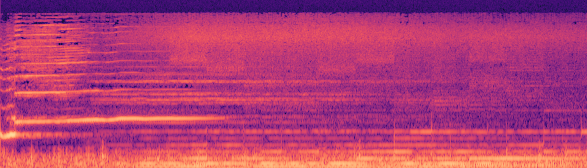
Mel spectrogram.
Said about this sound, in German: So klingt ein Finnwal beim ganz großen Geschäft. Da kommt nun ja eine ganze Menge Scheiße zusammen.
